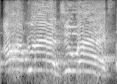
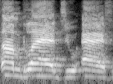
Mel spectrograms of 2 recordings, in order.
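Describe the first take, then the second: First: High, loud, drawn-out exclamation; hammed-up excited answer. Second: Said in the usual way. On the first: Announcer answering his own planted question, hammed-up and excited. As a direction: burst out high and loud, stretching it.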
